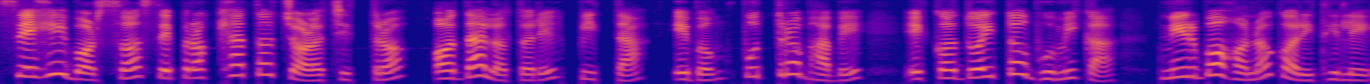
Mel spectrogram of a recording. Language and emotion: Odia, neutral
